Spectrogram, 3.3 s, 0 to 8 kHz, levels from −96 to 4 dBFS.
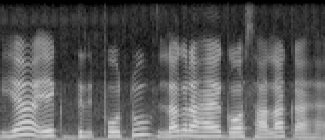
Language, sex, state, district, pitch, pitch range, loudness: Hindi, female, Uttar Pradesh, Jalaun, 255 Hz, 235-285 Hz, -17 LUFS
